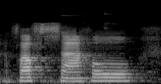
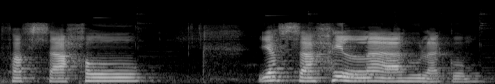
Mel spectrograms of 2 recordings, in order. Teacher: kalau baca ha itu yang bening, nggak ada ngoroknya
